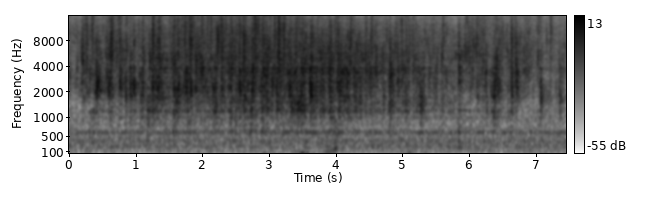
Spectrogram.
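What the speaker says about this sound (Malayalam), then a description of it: "അപ്പോൾ ഉണക്കമുളക് പതുക്കൊന്ന് പൊരിഞ്ഞു തുടങ്ങിയിട്ടുണ്ട്." Dried red chillies fry in hot oil with popped mustard seeds while preparing a Kerala-style cauliflower thoran, giving a steady, close, crackling sizzle with scattered pops throughout and no talking.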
